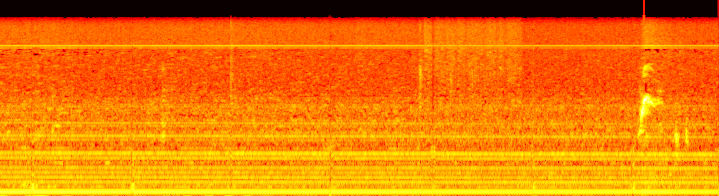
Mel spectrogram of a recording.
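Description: Steady electrical mains hum: a low drone with a stack of steady higher tones above it, and one short high-pitched sound near the end.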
